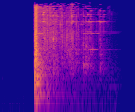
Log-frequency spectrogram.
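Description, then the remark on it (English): A glass lantern crashes to the ground and breaks: a sudden crash of breaking glass, a sharp impact followed by about a second of scattering, tinkling shards that fade out, fairly loud with no voices. “I and my broken lantern crashed to the earth, and I remember no more.”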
